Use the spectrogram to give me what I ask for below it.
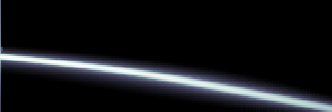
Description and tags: Cartoon Falling....falling
A cartoon slide whistle created from a sine wave in Audacity.
slide, falling, toon, spring, boing, sproing, slide-whistle, fall, cartoon, whistle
